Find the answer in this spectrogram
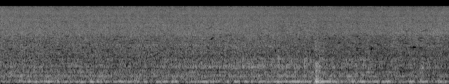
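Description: Tomato, green chilli and ginger paste sizzling loudly in hot mustard oil in an iron kadhai: a steady hiss of frying as the wet paste hits the hot tempered oil. One light knock about three seconds in.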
